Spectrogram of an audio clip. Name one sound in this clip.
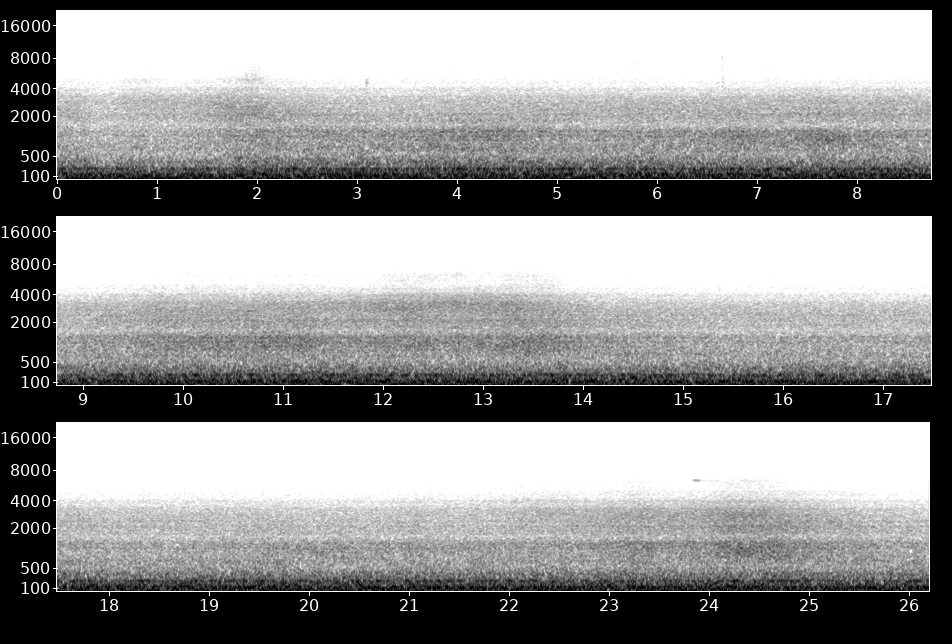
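Clothing brushes and rustles right against the microphone with a steady low rumble.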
